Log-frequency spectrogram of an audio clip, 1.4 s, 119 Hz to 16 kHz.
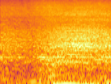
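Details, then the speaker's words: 2004 GMC Envoy after replacing the water-damaged ignition coil for a cylinder 1 misfire (P0301 code), one cylinder at a time checked: smooth even revving, no misfire on any cylinder, rpm good. "number three is good i don't see no misfire any drop misfire and rpm is good too"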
